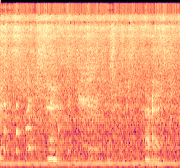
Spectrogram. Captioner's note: laughter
